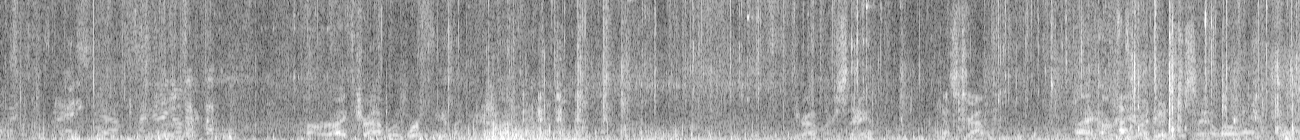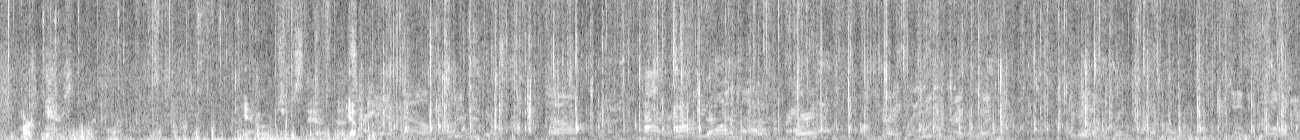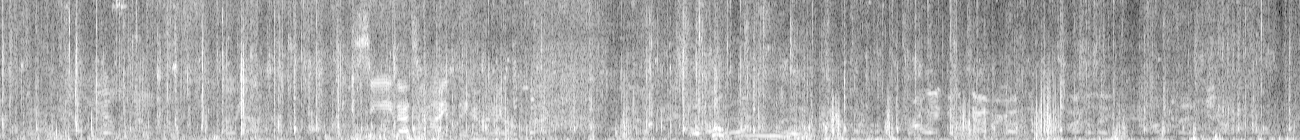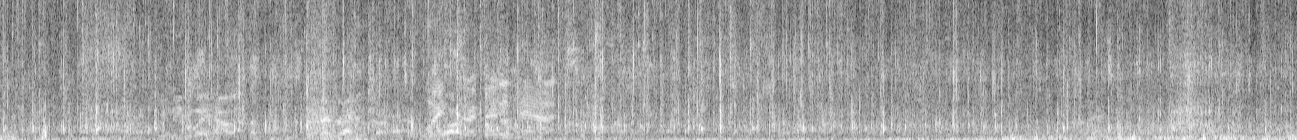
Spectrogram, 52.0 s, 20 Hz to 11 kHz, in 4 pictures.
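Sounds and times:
horse hooves clopping: 0.0s - 51.9s
people's voices: 15.3s - 38.9s, 40.2s - 45.4s.

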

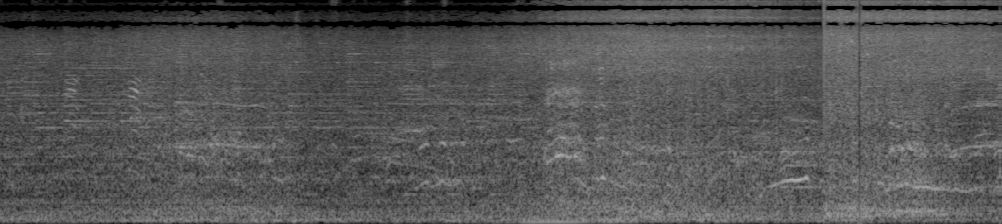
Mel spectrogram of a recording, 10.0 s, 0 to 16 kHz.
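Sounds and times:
roller coaster train rumbling: 1.1s - 10.0s
people yelling: 4.0s - 10.0s.

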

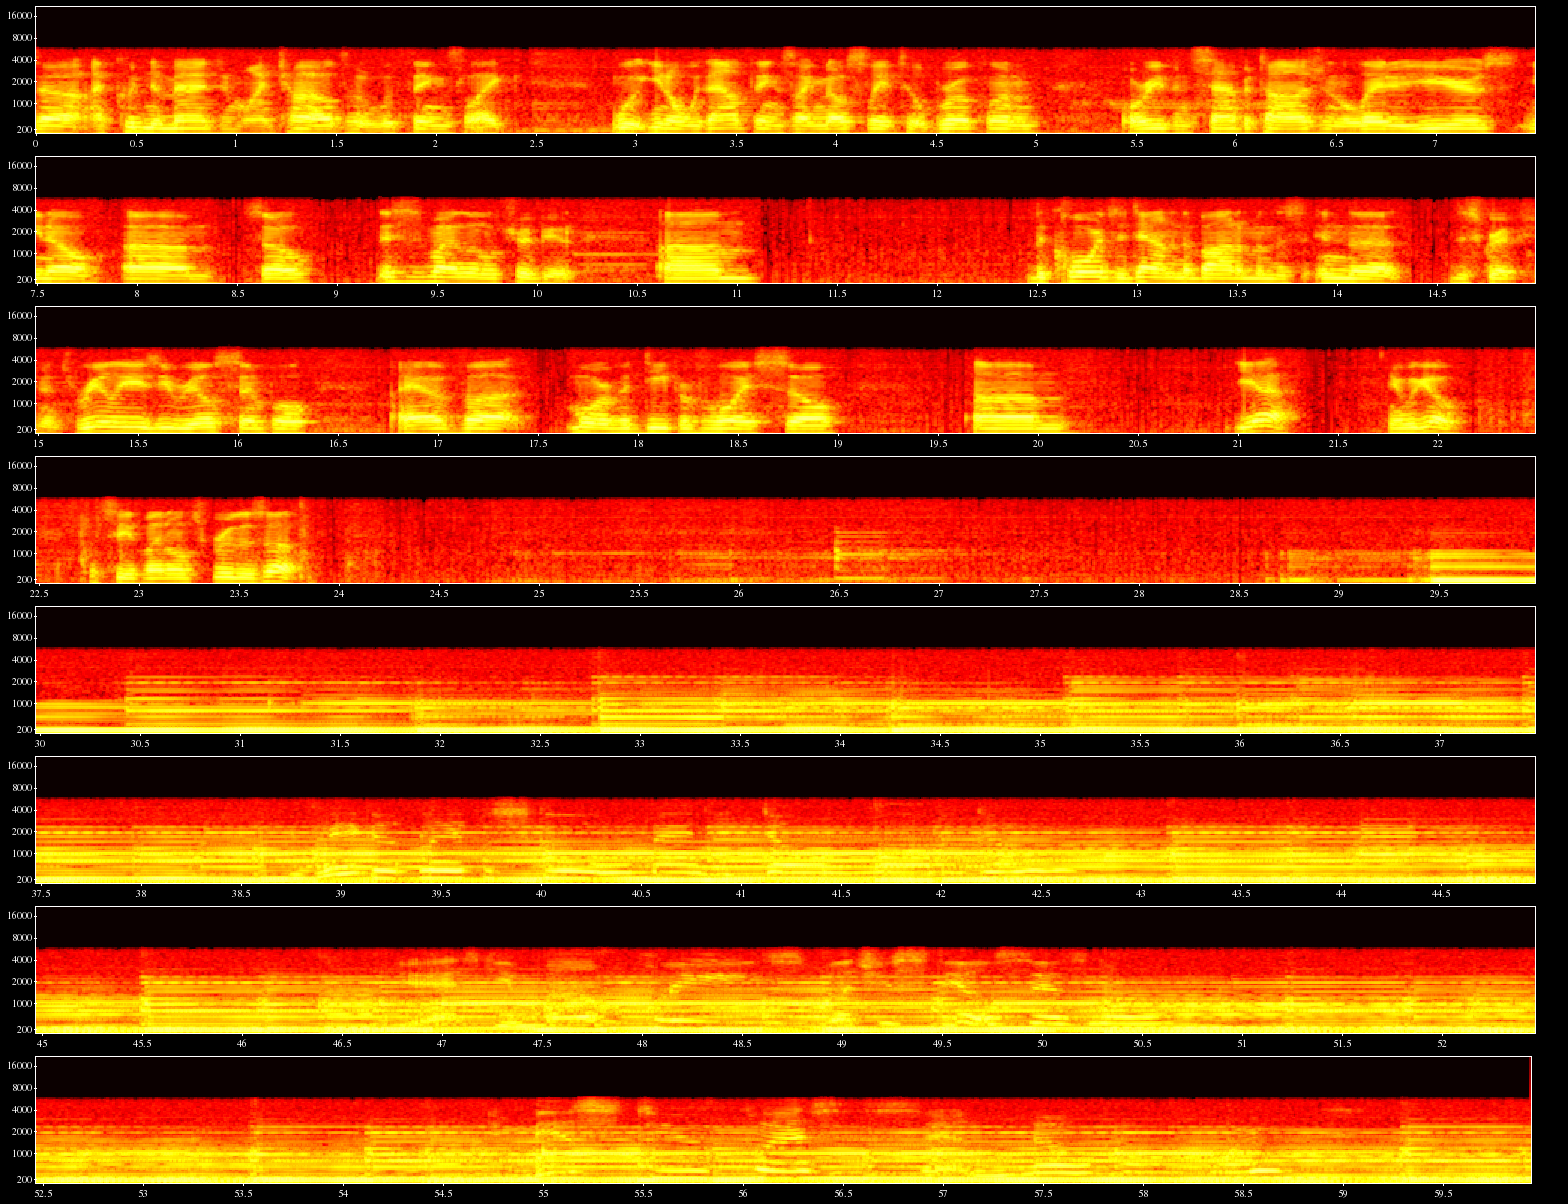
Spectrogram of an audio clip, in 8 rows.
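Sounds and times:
electric guitar chords: 0.0s - 21.7s, 24.5s - 59.9s
man singing: 38.7s - 43.1s, 46.7s - 50.8s, 54.8s - 59.3s.

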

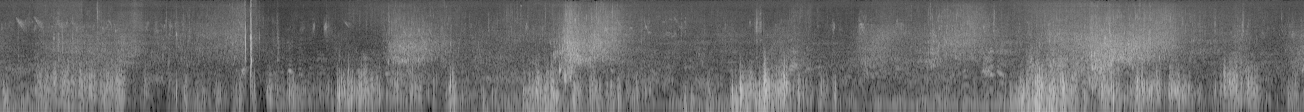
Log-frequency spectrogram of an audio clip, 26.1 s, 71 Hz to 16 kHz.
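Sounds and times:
wind buffeting microphone: 0.0s - 17.4s, 18.3s - 26.0s.

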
